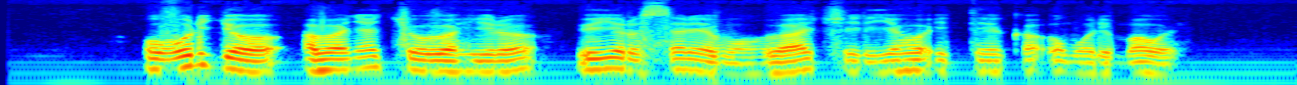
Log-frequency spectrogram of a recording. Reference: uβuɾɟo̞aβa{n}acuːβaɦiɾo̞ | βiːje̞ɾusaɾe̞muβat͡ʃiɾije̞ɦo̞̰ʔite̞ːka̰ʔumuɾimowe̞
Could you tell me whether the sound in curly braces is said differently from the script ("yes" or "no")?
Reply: yes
